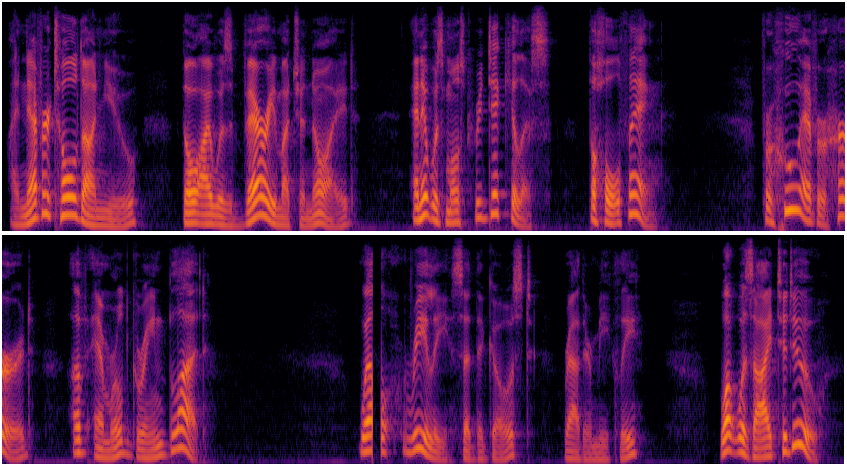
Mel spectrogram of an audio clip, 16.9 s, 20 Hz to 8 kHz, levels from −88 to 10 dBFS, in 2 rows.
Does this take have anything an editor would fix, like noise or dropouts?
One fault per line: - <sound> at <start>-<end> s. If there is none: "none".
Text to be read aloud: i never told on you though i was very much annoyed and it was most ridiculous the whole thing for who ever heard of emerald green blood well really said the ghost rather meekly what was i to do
- dropout at 12.1-12.2 s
